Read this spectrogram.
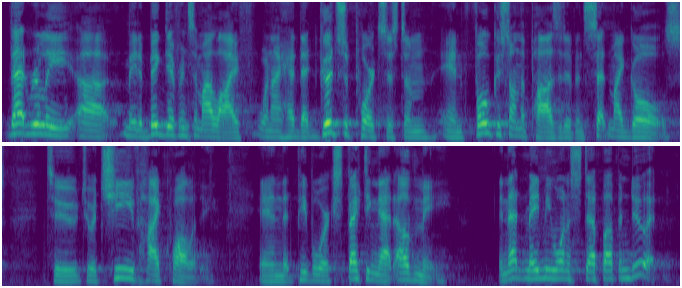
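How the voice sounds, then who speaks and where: Upbeat motivational speaker in a reverberant hall. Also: male voice, a little high, fairly bright tone. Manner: upbeat, joking, gets the audience to repeat phrases. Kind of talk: motivational speech to a live audience. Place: large hall with an audience.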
